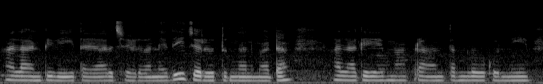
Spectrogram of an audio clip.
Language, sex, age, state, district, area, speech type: Telugu, female, 30-45, Andhra Pradesh, Palnadu, rural, spontaneous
